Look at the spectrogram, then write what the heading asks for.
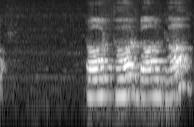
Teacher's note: তারপর ট বর্গ, ট, ঠ, ড, ঢ, মূর্ধন্য। এগুলি দেখবে উচ্চারণ করার সময় আমাদের জিভটা উল্টে গিয়ে মূর্ধা স্পর্শ করে, অর্থাৎ একদম আমাদের মাঝ তালুতে স্পর্শ করে জিভ। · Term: মূর্ধন্য ধ্বনি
